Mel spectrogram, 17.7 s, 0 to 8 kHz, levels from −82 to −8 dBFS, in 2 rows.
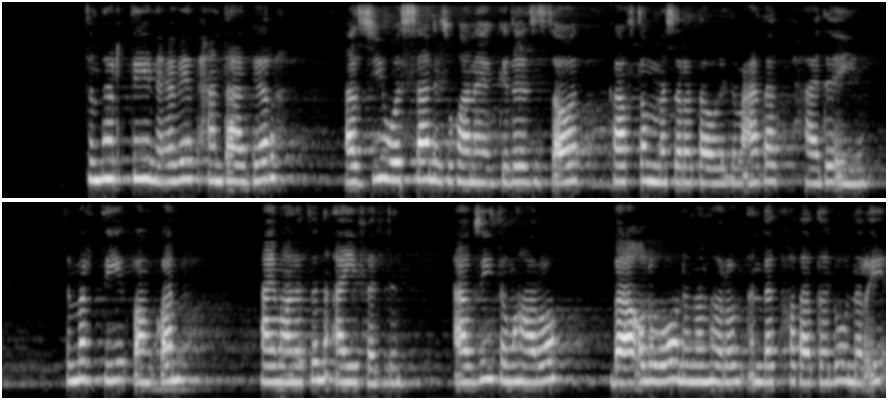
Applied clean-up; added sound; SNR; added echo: none; none; none; reverberation time 1.2 s.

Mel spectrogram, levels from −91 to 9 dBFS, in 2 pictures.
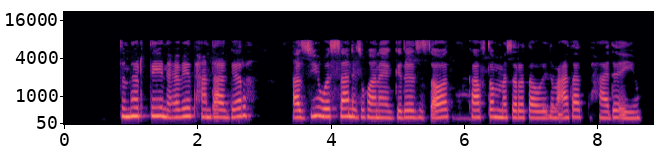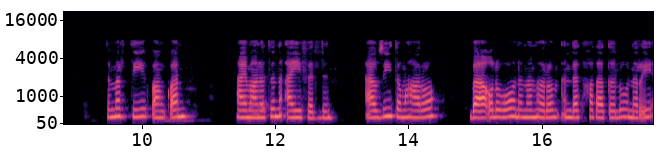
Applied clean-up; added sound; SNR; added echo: none; none; none; none.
